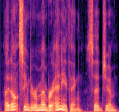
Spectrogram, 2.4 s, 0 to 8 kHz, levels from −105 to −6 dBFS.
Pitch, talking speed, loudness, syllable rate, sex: 160 Hz, 200 wpm, -16 LUFS, 5.6 syllables/s, female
